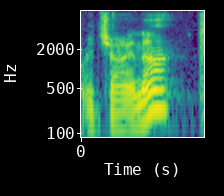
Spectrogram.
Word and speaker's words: Regina: Oh, we know about Regina.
